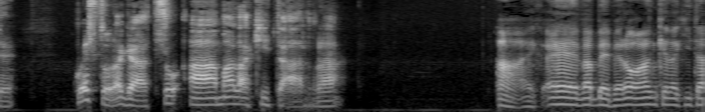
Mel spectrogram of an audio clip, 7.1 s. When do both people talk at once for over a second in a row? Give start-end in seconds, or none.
none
